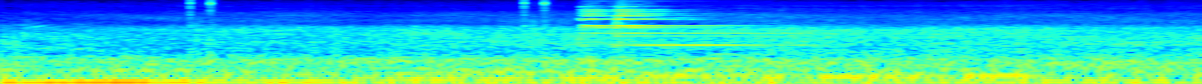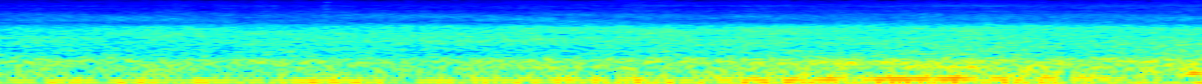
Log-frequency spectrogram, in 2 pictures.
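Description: Steady hum of road traffic with a low rumble. About three seconds in comes a brief high-pitched toot, the loudest moment.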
